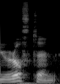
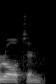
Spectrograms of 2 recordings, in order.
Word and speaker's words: Roughton: Fab was last seen cycling from Merton, Norfolk, towards his sister's home in Ruthen, Norfolk, or Roughton, depends if you want to say it correctly or not.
